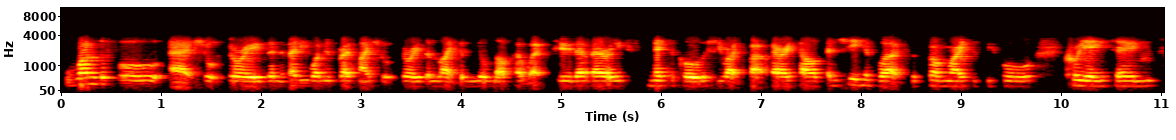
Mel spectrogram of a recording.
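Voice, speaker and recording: Fairly quick and flat, her low-pitched voice carries an English accent as this Sunderland-born author and poet from northeast England discusses her writing in conversation. For the poetry reading she puts on the Geordie accent she's lost. Audio is thin, phone-like and echoey.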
